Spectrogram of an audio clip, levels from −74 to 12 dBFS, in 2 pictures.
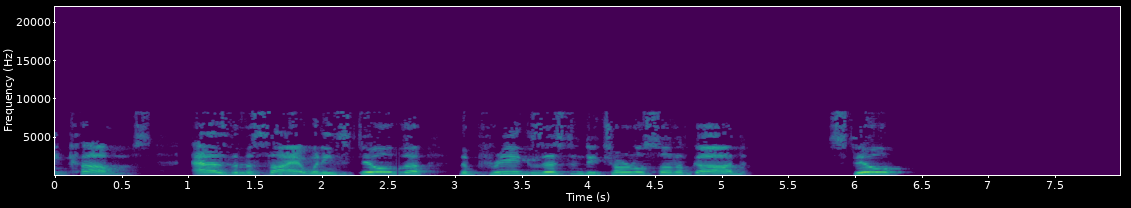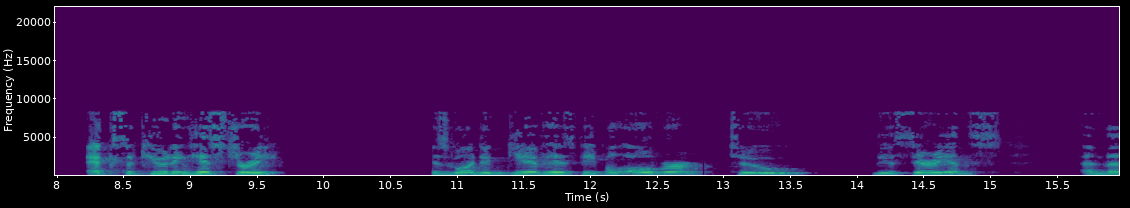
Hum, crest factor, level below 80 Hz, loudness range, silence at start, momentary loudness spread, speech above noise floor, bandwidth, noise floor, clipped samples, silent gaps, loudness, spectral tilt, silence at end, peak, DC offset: none; 20 dB; -72 dBFS; 3 LU; 0 s; 13 LU; over 68 dB; 8.8 kHz; under -90 dBFS; under 0.1%; 0.95-1.01 s, 5.44-5.77 s, 6.51-7.24 s, 9.80-10.52 s, 13.74-14.11 s, 15.41-15.64 s; -22 LUFS; -4.5 dB/octave; 0 s; -4 dBFS; under 0.1%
